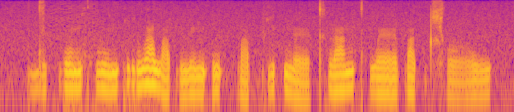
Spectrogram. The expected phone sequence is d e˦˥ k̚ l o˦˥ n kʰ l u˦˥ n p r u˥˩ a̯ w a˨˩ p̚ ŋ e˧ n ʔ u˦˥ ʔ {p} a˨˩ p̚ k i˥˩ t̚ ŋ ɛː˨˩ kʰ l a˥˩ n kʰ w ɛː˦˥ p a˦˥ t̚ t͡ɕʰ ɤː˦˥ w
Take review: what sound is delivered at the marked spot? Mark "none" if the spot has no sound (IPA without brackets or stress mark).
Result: p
